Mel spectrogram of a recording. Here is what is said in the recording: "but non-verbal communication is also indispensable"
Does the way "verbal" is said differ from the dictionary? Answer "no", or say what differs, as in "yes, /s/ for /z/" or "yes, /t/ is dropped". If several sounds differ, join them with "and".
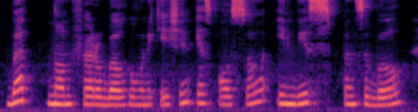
yes, /f/ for /v/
